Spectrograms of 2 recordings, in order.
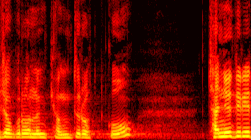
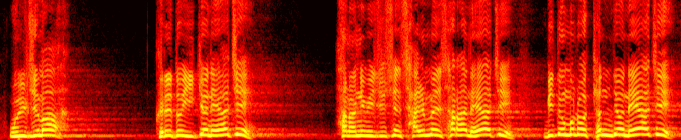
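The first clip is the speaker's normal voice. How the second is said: higher, louder harsh urging; scolding; 7 semitones higher, 5 dB louder than usual. Pretend. An imagined stern Jesus scolding the grieving widow, loud and harsh. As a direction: push her hard to stop crying. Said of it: "이렇게 다그치듯".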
